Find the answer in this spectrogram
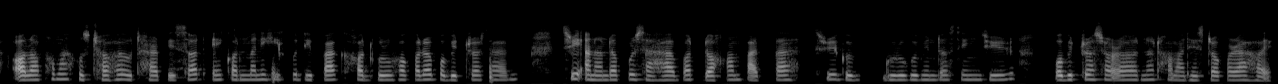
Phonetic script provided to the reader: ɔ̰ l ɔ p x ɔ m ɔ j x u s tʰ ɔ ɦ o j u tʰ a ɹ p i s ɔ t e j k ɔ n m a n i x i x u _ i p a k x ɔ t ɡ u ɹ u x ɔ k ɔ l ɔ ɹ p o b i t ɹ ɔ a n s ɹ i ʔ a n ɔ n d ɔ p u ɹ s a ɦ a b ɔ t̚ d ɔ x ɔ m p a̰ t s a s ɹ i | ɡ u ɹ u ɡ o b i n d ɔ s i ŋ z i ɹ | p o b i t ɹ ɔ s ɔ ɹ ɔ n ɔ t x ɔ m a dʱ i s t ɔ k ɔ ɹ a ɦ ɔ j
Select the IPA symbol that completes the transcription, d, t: d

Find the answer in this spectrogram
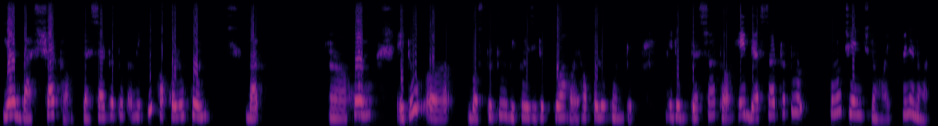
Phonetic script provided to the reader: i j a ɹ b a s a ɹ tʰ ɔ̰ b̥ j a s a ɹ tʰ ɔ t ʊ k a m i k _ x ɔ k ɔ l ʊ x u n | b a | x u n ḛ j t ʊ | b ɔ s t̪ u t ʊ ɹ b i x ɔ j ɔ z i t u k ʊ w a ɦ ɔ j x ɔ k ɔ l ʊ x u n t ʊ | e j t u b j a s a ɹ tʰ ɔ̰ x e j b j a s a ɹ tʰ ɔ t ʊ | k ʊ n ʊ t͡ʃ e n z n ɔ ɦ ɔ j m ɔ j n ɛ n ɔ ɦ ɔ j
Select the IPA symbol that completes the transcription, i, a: i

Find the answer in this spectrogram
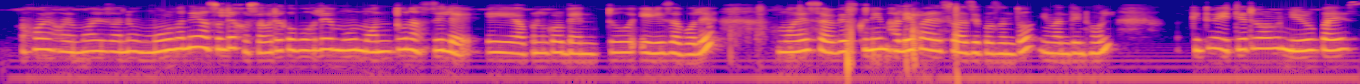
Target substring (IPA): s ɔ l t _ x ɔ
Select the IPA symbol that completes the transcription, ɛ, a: ɛ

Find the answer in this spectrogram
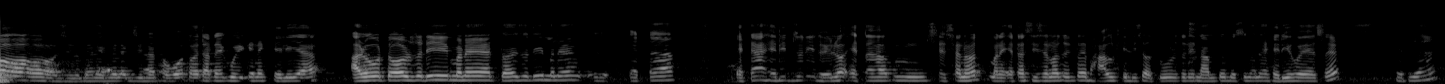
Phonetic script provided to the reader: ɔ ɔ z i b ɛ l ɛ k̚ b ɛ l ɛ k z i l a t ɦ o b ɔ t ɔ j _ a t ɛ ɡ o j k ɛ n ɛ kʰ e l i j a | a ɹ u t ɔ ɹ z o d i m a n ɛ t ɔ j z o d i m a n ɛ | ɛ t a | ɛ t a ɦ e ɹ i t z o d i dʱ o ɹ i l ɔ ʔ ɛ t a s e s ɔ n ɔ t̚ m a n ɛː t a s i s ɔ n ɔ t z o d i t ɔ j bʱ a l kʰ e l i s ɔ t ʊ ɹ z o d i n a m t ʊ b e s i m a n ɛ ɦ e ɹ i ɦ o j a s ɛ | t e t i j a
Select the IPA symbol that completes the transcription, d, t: t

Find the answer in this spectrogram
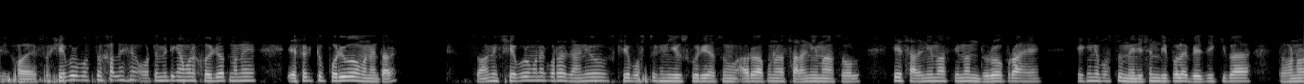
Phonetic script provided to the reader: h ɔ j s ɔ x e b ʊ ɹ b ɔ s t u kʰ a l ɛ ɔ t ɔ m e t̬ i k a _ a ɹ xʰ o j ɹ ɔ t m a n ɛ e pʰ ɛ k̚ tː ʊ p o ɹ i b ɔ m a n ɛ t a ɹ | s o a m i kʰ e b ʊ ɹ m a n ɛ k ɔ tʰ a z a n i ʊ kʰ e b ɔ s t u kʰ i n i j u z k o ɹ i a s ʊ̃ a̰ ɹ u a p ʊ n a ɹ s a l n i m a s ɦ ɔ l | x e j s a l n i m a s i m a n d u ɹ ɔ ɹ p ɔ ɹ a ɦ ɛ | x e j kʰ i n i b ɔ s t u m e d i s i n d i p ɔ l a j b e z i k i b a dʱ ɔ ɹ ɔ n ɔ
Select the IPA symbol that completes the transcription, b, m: m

